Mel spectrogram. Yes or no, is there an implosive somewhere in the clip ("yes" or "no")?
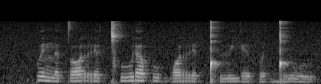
no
